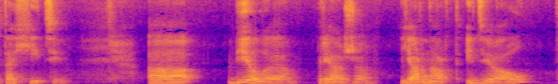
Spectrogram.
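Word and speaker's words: Tahiti: По-русски мы говорим Таити, по-английски читается Тахити.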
